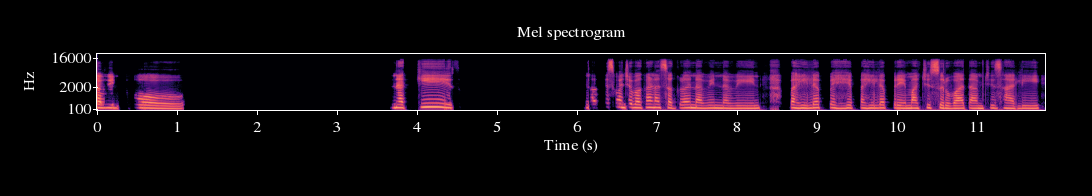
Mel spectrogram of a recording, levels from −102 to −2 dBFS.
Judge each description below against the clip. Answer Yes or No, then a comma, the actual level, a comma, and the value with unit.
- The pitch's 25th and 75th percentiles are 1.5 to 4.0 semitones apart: Yes, average, 2.8 semitones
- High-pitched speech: Yes, high, 195 Hz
